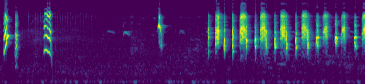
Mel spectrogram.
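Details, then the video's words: Lively Long-tailed shrike on a tutor track packed with borrowed birdsounds: a few isolated squeaky and trilled notes with long gaps, then from about four seconds a steady fast series of raspy, scratchy chattering notes. "cendet gacor masteran untuk burung yang susah bunyi banyak varian suara burung lainya"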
